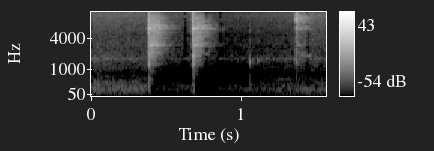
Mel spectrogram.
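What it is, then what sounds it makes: Two rulers tapped together. Two rulers are knocked against each other, giving three sharp, bright clicks with very short ring and almost no low end. The taps fall at roughly even intervals, with a faint tick between the second and third.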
